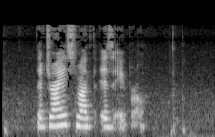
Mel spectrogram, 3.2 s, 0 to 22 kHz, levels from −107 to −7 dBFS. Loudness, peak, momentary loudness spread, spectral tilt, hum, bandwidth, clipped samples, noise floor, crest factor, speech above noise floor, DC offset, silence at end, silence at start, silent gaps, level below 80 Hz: -22 LUFS; -4 dBFS; 18 LU; -3.5 dB/octave; none; 11.5 kHz; under 0.1%; -51 dBFS; 20 dB; 29 dB; under 0.1%; 0.45 s; 0.05 s; none; -66 dBFS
